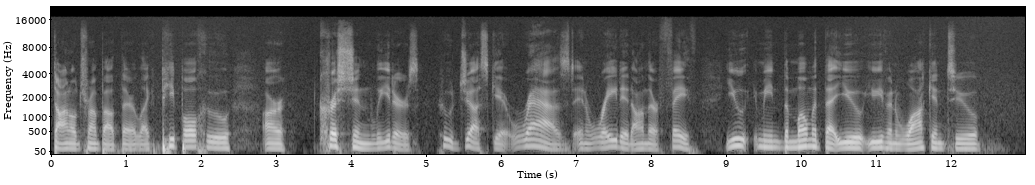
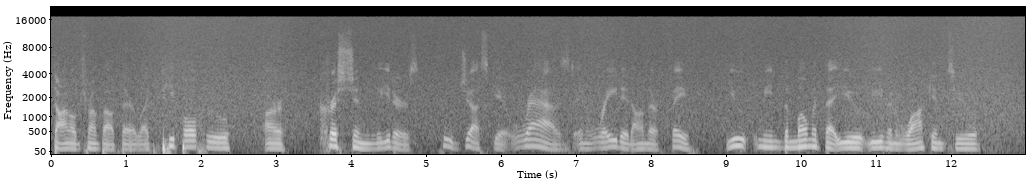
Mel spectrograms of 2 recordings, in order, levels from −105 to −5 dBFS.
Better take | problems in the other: first | hiss; loud; throughout; 5 dB below the speech; faint in the first

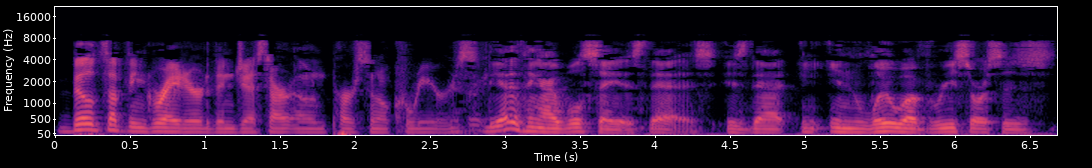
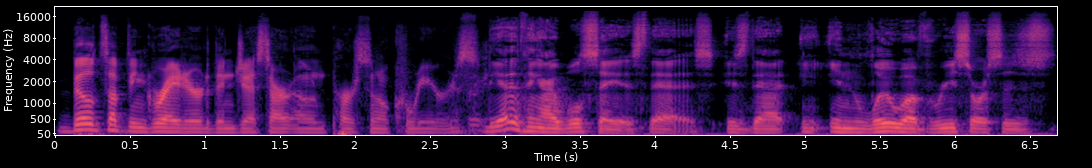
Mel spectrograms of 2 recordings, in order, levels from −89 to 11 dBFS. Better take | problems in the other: second | garbled, watery; slightly; nothing above 6.5 kHz

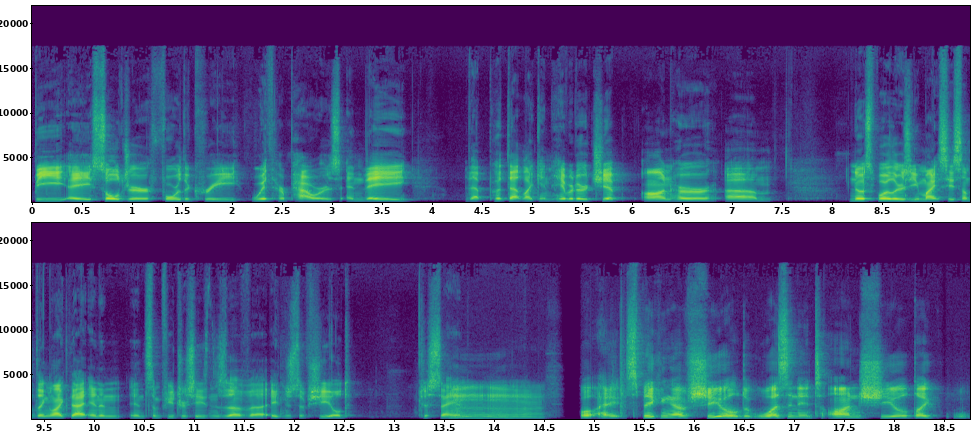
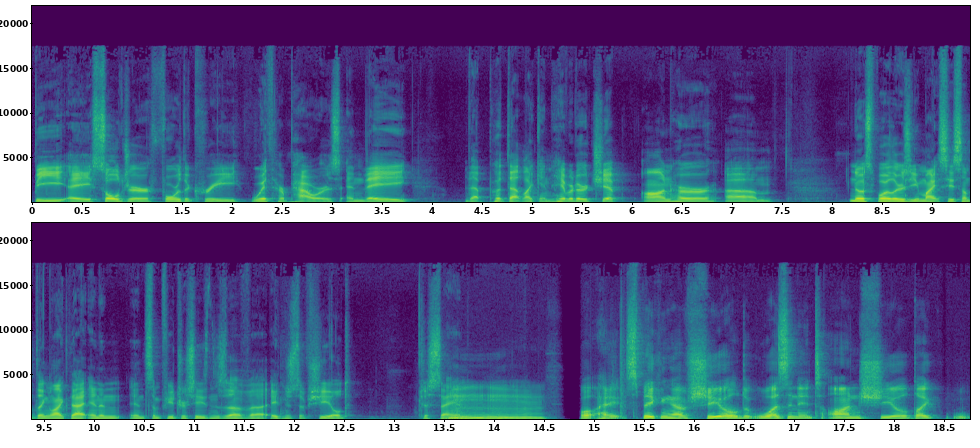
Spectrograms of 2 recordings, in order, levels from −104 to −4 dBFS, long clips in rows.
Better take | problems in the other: second | thin; very; fading below 400 Hz

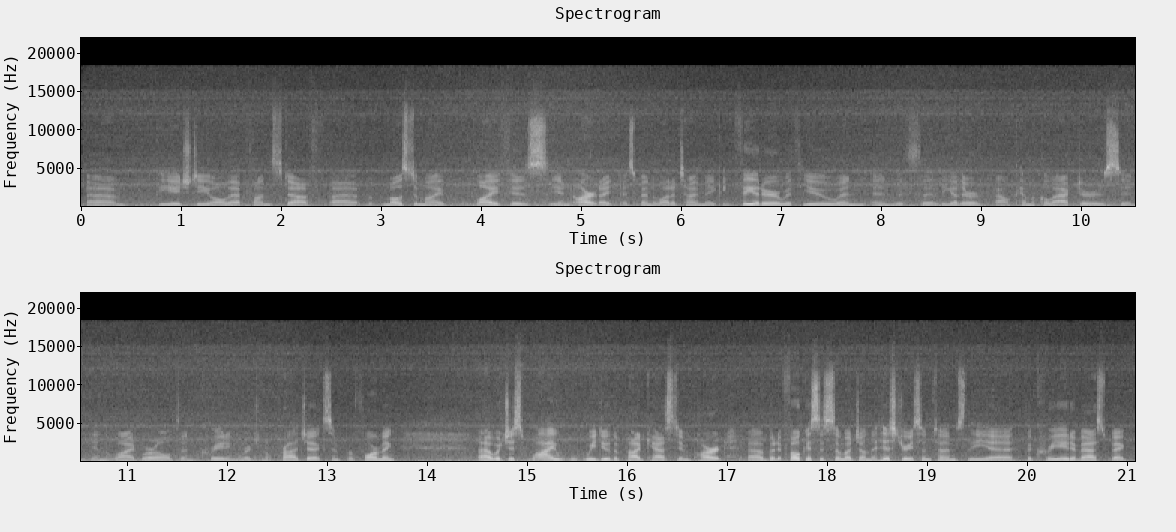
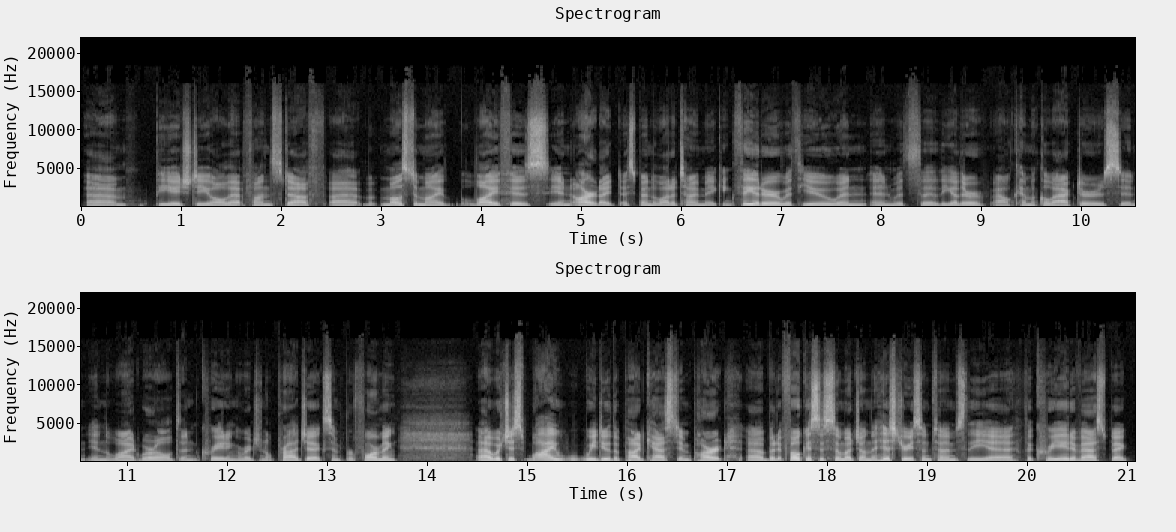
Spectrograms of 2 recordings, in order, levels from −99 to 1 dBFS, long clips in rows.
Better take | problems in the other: second | hiss; noticeable; throughout; 10 dB below the speech

